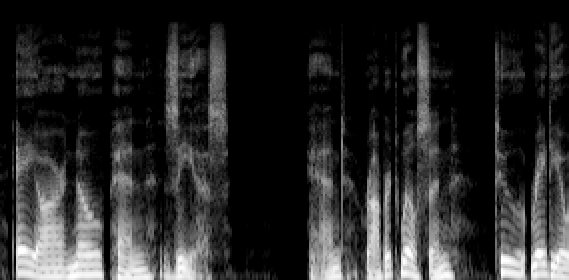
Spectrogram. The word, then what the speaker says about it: Arno Penzias: Arno Penzias, pronounced Arno Penzias, and Robert Wilson, two radio astronomers working at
